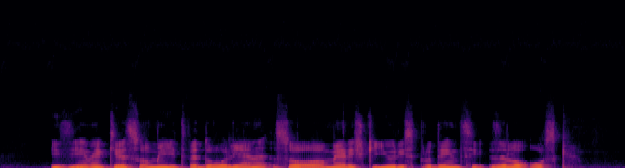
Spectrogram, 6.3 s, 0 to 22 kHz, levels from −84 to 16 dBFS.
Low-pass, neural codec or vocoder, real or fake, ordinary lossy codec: 19.8 kHz; vocoder, 48 kHz, 128 mel bands, Vocos; fake; none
